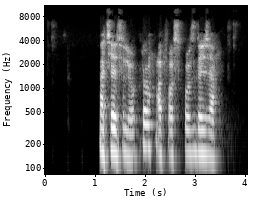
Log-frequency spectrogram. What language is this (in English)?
Romanian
